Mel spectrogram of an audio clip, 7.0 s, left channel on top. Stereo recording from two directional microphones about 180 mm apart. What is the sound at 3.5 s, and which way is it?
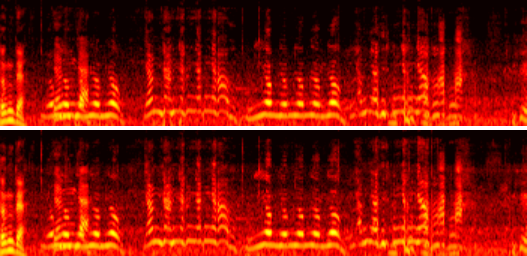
Speech, 5° left (ahead or behind).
